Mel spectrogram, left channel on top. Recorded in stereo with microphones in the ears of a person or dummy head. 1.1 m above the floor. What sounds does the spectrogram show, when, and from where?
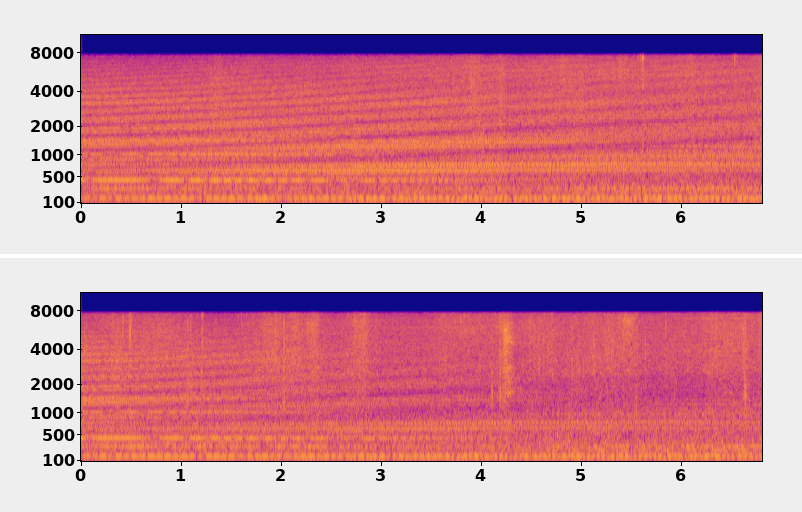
0.0 s a drone: 5° left (ahead or behind); by 6.8 s 60° left (ahead or behind)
